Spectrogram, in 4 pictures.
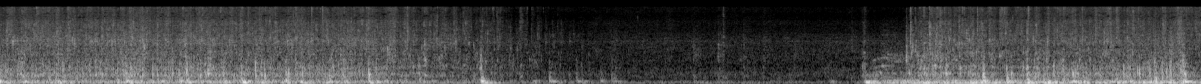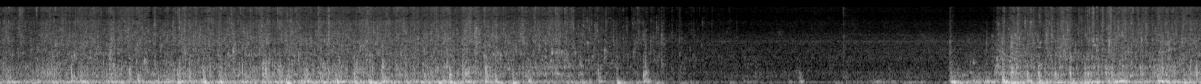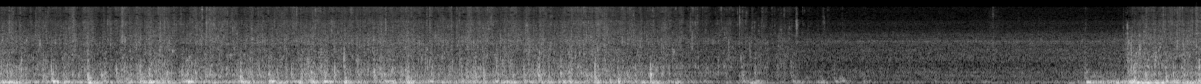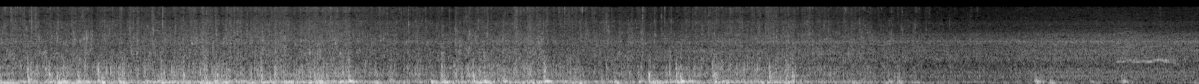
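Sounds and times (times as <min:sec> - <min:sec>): washing machine low rumble: 0:00.0 - 0:06.6, 0:08.4 - 0:19.5, 0:20.9 - 0:32.7, 0:34.7 - 0:48.0
water churning in washing machine: 0:00.0 - 0:06.6, 0:08.6 - 0:19.4, 0:21.5 - 0:32.6, 0:34.7 - 0:48.0
faint steady hiss: 0:03.8 - 0:09.9.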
